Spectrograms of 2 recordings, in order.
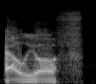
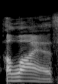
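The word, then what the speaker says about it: Alioth: the show uses uh elias it's like goliath it rhymes with lion yeah or okay that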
